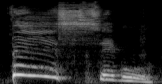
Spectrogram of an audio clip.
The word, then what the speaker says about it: pêssego: gente de uma sílaba pêssego pêssego a sílaba tônica é a antepenúltima pêssego veja que ela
